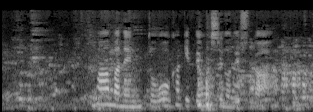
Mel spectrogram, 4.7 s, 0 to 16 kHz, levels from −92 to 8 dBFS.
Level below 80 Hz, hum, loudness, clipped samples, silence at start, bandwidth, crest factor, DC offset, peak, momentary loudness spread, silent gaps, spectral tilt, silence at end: -60 dBFS; none; -25 LUFS; under 0.1%; 0.05 s; 11.5 kHz; 20 dB; under 0.1%; -6 dBFS; 18 LU; none; -4 dB/octave; 0 s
